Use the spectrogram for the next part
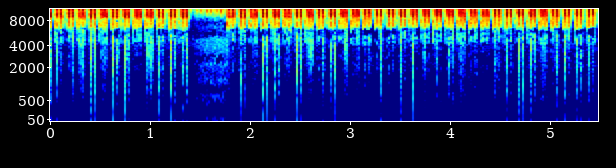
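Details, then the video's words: Great green bush-cricket singing a continuous, high-pitched, rapid rattling trill of evenly spaced ticks, broken once by a short pause of about a third of a second. "Pasikonik Zielony (Tettigonia viridissima)"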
